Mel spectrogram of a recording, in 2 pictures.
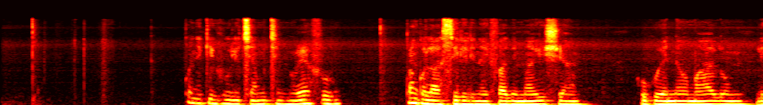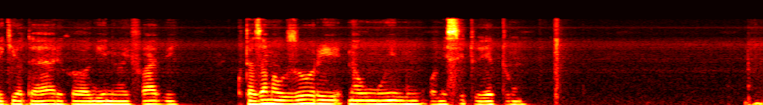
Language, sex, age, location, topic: Swahili, male, 18-24, Dar es Salaam, agriculture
